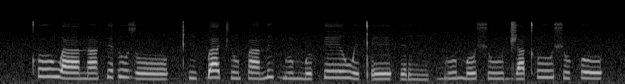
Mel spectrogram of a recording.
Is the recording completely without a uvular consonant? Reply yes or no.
yes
